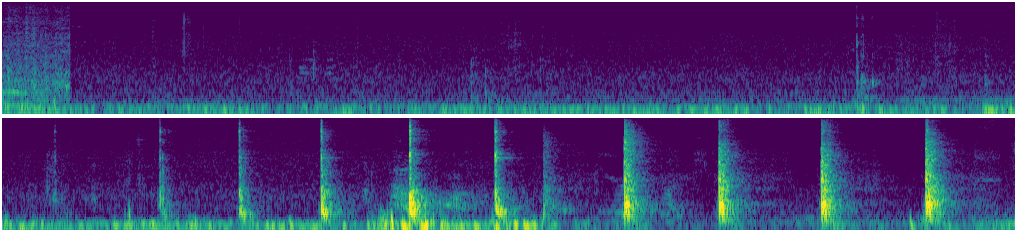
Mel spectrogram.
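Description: Hammer driving nails through a metal bracket into a wooden frame: a run of sharp, separate strikes, about two a second, starting a few seconds in and getting louder near the end.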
